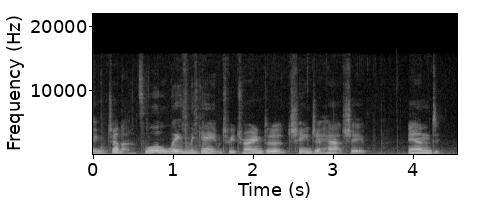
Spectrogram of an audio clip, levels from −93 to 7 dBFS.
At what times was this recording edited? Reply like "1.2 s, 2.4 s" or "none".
none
